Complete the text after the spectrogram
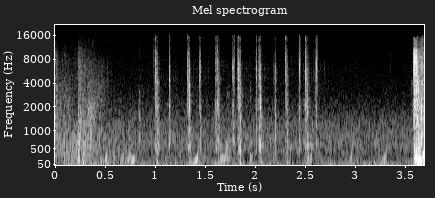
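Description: A bomb keypad beeps quickly as buttons are pressed.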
